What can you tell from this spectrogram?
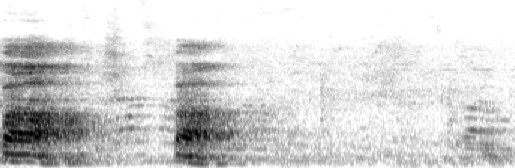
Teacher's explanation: पहला हर्फ है फा, है ना, फा। ऊपर के दांतों के किनारे और निचले होठ के तर हिस्से से अदा होता है। ये जो ऊपर के दांत है हमारे, ये किनारा और नीचे होठ का तर हिस्सा यानी गिले हिस्से से अदा होता है फा। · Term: शफवी मखारिज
